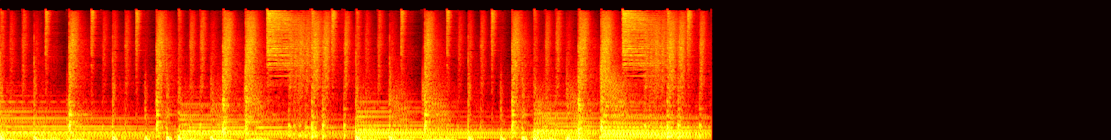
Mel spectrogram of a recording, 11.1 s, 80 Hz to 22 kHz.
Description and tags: beat combo 4 bo
jazzy funk with real drum and bass with keyboards.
